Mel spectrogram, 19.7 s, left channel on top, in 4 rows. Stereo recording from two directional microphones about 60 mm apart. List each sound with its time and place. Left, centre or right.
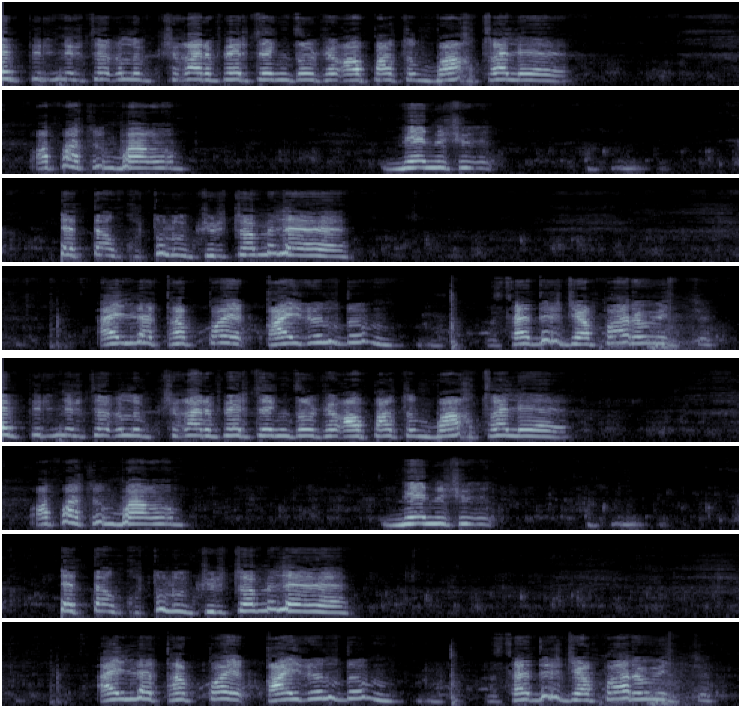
0.0 s speech: right
5.1 s speech: right
5.4 s a woman's voice: right
7.5 s speech: right
10.2 s a woman's voice: right
14.5 s boat: centre
15.3 s a woman's voice: right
